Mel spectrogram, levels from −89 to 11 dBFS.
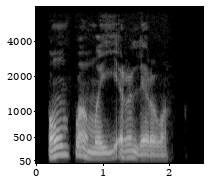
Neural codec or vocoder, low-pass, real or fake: none; 7.2 kHz; real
